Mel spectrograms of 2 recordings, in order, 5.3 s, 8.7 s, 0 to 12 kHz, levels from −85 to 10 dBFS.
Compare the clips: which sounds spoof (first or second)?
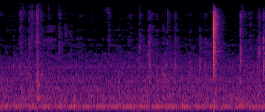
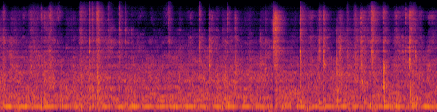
second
